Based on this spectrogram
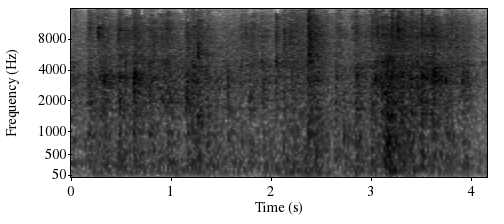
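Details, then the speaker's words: Garage door disengaged from its opener and raised by hand after lubricating the spring pulleys: smooth rolling rumble as the door travels up, with no squeaks or creaking from hinges or rollers. The door runs quietly. "sounds good to me don't hear any um any uh hinges creaking or anything"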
